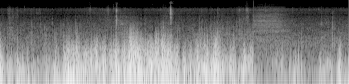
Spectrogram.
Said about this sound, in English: Once again, the wind's getting a bit fierce here.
